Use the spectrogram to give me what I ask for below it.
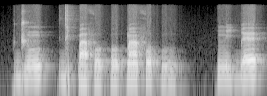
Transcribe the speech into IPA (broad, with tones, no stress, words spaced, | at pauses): d͡ʒũ˦ | di˧k͡pa˨ fo˨k͡po˨k͡pã˧ fo˧k͡pu˨ | ni˧ɡ͡bɛ˦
